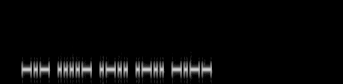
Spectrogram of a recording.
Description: Morse code, heard as a keyed tone, about 38 wpm, 700 Hz. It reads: K4LLY
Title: USA Call Signs - 5 Characters - 2x Character Spacing - 40wpm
